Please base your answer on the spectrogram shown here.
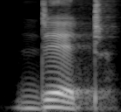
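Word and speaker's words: debt: The first word is det. Here, as I told you, that when B comes after T, we don't pronounce it. So here B is silent.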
